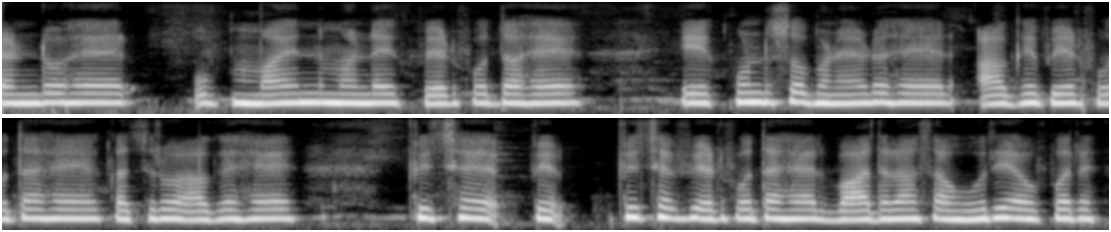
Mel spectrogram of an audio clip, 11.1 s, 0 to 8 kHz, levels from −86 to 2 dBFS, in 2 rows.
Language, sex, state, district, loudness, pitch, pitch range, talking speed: Marwari, female, Rajasthan, Nagaur, -14 LUFS, 205 Hz, 200-210 Hz, 190 wpm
